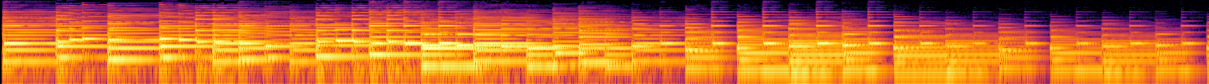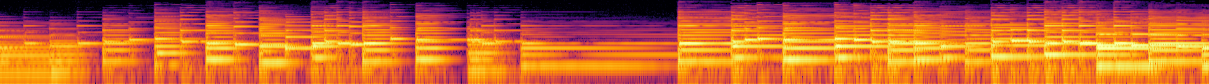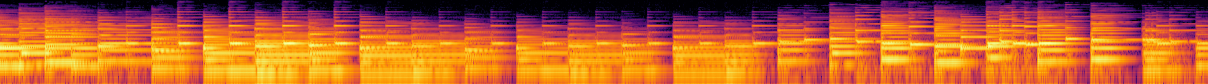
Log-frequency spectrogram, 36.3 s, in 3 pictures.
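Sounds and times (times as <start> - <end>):
minuet in F major: 0.0 - 36.2.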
